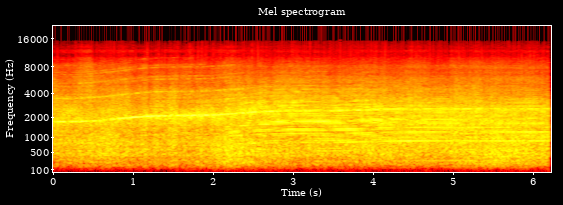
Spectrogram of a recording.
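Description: Jet airliner's engines running on the runway, a steady roar with a thin whine that rises slowly in pitch.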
